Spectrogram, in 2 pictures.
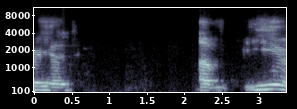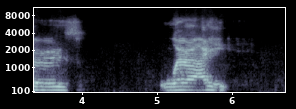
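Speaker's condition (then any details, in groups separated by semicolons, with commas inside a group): Parkinson's disease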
